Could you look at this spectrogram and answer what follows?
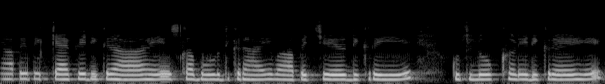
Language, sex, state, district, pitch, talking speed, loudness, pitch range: Hindi, female, Chhattisgarh, Kabirdham, 230 Hz, 235 wpm, -20 LUFS, 225-245 Hz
